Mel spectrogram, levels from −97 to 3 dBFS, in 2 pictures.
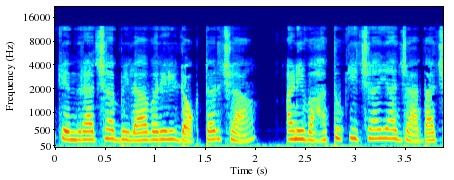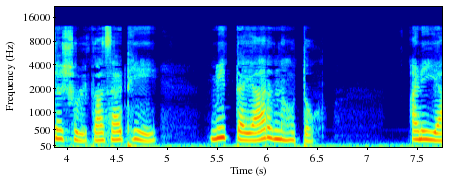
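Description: A speech clip with plainly audible HE-AAC compression damage throughout. Nothing gets above 12.3 kHz, and the s sounds come out gritty and metallic because the treble is rebuilt from copied lower bands whose harmonics don't line up, likely from a rate around 16 kbps.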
